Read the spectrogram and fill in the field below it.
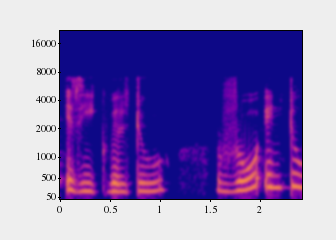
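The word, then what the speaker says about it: rho: L by a where row is the constant of proportionality here the symbol is pronounced as row and is constant of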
